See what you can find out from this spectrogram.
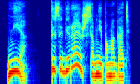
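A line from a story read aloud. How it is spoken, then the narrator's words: Stern question. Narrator (Russian): строго спрашивает она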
